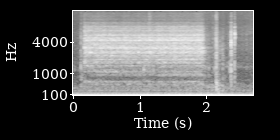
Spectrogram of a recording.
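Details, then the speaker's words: Jeep, key only in the on position in park: the starter engages by itself and spins unmeshed, a steady low hum with high whirring hiss that cuts off abruptly, caused by the ignition being shorted to a hot wire. "that's the car trying to start itself from that one bad wire"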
